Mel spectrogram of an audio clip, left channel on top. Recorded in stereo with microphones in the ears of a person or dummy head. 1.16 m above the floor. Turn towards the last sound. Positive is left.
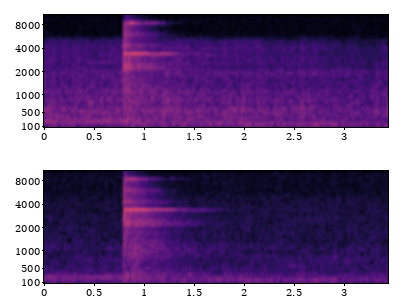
turn(degrees=10)  # may be behind; listen again after turning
